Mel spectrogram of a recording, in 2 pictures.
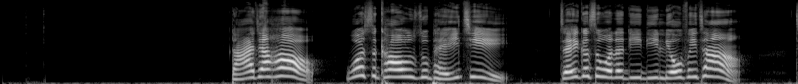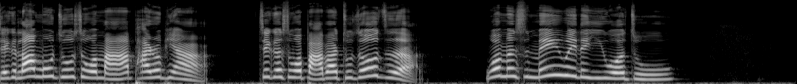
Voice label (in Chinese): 方言版; 小猪佩奇方言版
